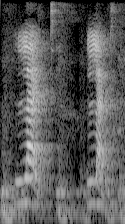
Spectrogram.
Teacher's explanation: when we say L sound, our tongue touches the roof of the mouth, the front part.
